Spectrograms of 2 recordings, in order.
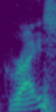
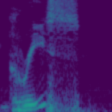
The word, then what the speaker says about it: Greise: Grice spells his last name G-R-E-I-S-E, but pronounced Grice. I would think a lot of people would say Greece.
